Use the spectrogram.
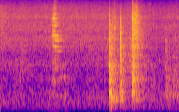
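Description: Chopped frozen green pepper frying in a pan, a soft hiss broken by a few bright sizzling bursts and stirring scrapes near the end, close by with no talk.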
